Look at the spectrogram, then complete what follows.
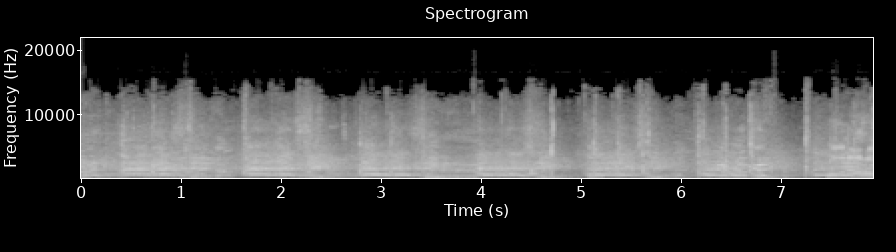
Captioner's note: fans chanting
